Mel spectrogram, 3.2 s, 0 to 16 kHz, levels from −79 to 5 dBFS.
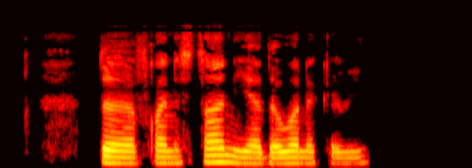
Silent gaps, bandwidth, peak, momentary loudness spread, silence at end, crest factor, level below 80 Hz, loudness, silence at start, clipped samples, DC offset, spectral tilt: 0.54-0.65 s; 9.2 kHz; -4 dBFS; 11 LU; 0.7 s; 20 dB; -66 dBFS; -21 LUFS; 0.35 s; under 0.1%; under 0.1%; -6 dB/octave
